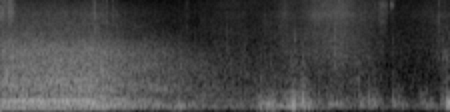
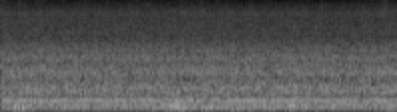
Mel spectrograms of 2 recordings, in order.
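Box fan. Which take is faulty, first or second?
second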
